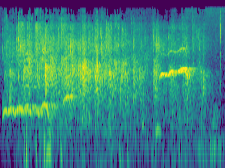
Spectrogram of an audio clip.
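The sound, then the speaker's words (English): Audience applause for a person welcomed up during a Christmas church service: sustained, even clapping from many hands that continues steadily and tapers only slightly at the end. “Let's give Polly a big hand.”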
